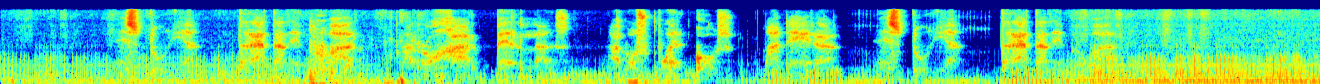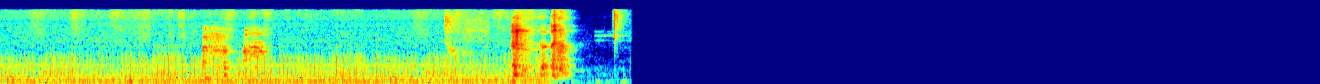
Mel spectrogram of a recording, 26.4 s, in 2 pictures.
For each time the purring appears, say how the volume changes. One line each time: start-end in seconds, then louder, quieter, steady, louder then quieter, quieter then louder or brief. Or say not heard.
0.0-18.8 louder.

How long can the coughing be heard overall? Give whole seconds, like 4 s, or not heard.
4 s.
